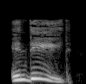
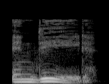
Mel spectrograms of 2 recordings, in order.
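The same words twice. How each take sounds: First: Higher, louder pampered priest; Indeed pitched up high as the old priest; high old zealot. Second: Lower, calm warrior voice; Indeed said low and resonant; deep resonant voice. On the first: Ereshkigal's high voice. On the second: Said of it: "in his deep, resonant voice". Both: Acted.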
